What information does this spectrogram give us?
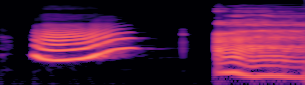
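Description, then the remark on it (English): A fake fart noise, loud: a squeaky, wavering blast of about half a second, a short gap, then a lower, buzzier raspberry-like burst. No one talks. “That was fake.”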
